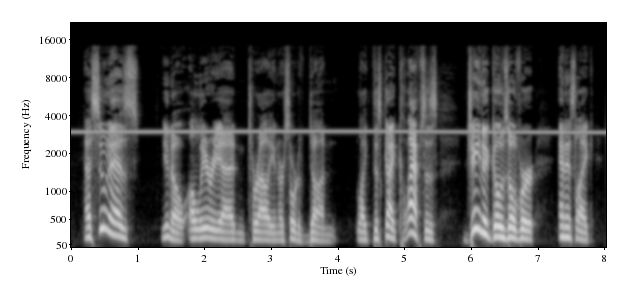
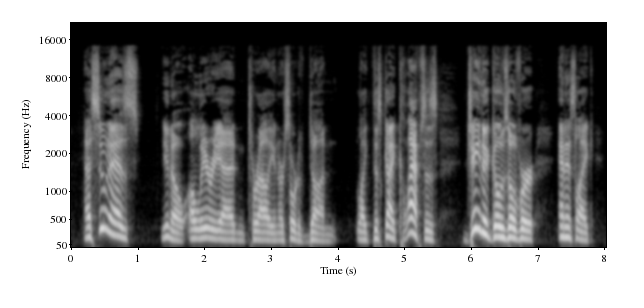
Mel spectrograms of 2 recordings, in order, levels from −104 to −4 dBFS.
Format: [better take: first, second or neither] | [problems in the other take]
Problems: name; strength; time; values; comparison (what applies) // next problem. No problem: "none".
second | high-pitched whine; noticeable; throughout; 3 kHz, 15 dB below the speech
